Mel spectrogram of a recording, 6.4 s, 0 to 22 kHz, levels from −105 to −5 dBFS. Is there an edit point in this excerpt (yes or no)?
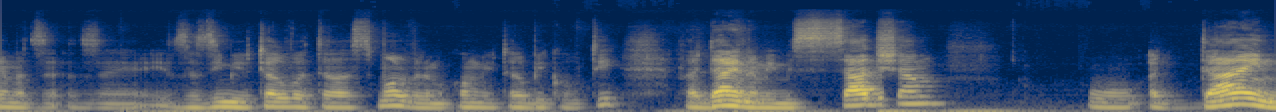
yes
